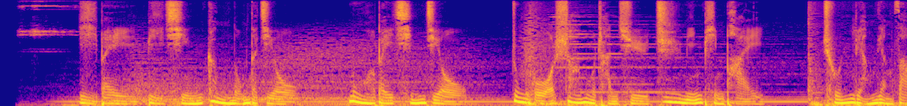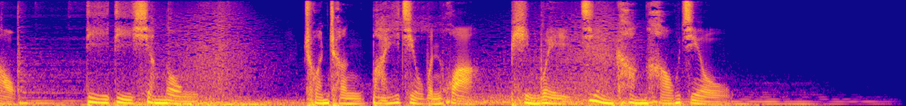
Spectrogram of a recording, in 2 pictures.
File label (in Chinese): 男 广告 酒品牌宣传, 国语男声配音 磁性; 诺贝情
